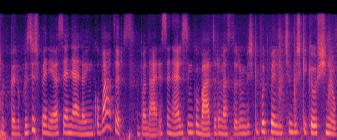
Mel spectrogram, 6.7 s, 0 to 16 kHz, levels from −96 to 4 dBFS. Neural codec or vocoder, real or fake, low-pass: codec, 24 kHz, 0.9 kbps, DualCodec; fake; 10.8 kHz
